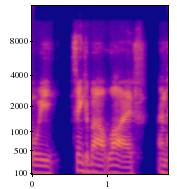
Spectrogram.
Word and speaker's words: Lyfe: the bottom right corner um our definition of life or Life as we pronounce it um was published a few years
